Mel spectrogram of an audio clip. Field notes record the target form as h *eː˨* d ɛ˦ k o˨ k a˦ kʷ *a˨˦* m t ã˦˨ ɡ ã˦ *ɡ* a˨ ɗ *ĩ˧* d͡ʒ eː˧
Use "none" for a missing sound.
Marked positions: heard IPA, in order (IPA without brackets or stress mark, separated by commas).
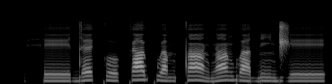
eː˨, a˨, ɡʷ, ĩ˧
